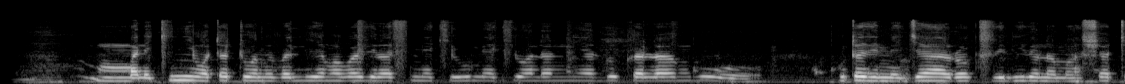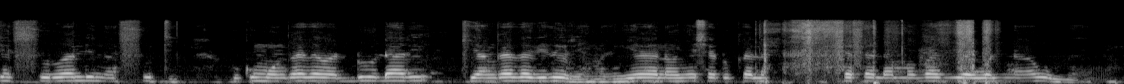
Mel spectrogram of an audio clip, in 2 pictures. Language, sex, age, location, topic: Swahili, male, 25-35, Nairobi, finance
